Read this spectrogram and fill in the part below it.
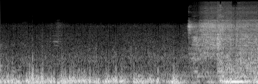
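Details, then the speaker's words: Bajaj Pulsar 135 single after repair, tappet cover refitted: short crank, then steady even idle with no knocking or ticking; sound now perfect. "यहां पर sound सुन पा रहे हैं। एकदम जो है परफेक्ट हो चुका है।"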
